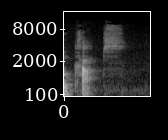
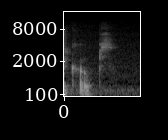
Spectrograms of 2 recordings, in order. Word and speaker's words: copse: Is it pronounced copse or copes? I want to look this up. – What is it? – Copse. – Copse. – What is it? – It's like a little grove. Oh. Copse. – I've never heard it. – C-O-P-S-E.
